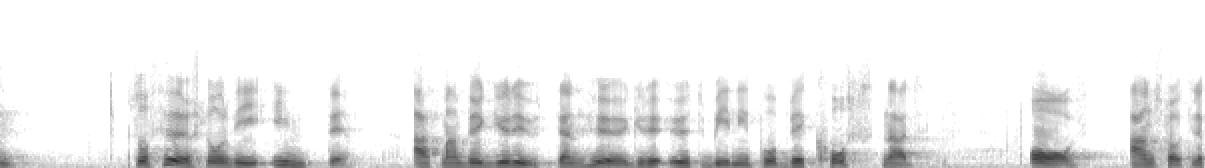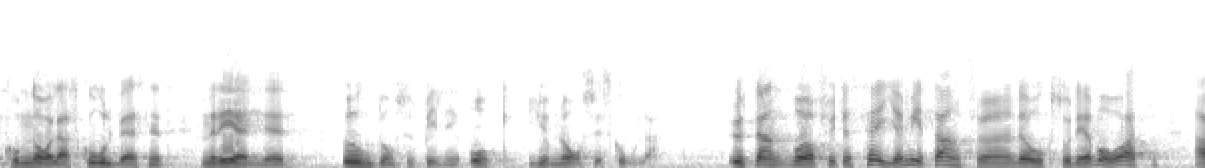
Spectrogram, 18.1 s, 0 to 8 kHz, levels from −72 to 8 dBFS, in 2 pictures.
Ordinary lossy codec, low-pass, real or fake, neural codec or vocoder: none; 7.2 kHz; real; none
